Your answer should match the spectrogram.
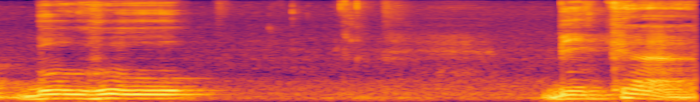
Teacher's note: huruf hu di tenggorokan bagian bawah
